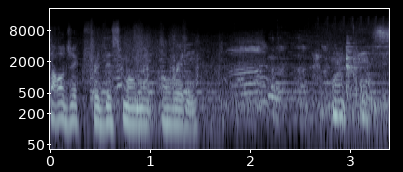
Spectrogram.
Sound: laughter

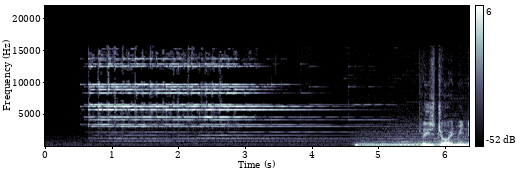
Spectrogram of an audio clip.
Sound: chimes ringing

